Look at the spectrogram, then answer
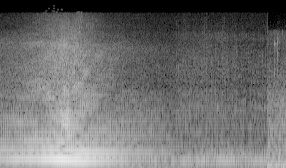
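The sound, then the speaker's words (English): The engine of a small, compact Toyota Aygo X car hums past on city streets, swelling quickly to a loud peak before fading into a steady drone, with no one speaking. “But first of all, the car I'm trying out this week is a Toyota Aygo X.”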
